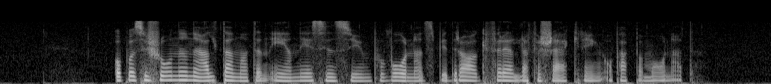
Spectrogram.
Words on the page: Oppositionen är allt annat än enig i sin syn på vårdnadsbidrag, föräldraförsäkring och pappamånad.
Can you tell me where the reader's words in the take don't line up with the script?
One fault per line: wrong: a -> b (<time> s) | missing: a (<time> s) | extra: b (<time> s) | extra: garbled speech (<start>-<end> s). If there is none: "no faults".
no faults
